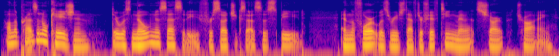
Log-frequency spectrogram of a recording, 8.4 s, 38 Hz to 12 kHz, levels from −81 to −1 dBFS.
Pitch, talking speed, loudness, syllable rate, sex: 115 Hz, 155 wpm, -19 LUFS, 5.1 syllables/s, male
